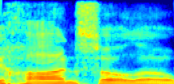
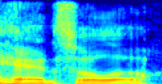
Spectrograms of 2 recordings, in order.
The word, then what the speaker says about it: Han Solo: is one correct uh it's supposed to be Han Solo but like we always used to say Han Solo you know right like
